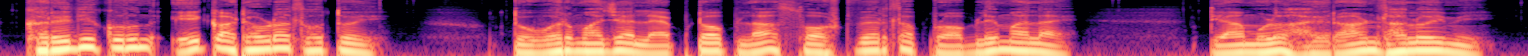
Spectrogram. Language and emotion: Marathi, sad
